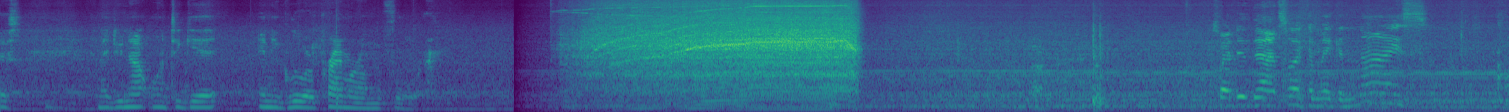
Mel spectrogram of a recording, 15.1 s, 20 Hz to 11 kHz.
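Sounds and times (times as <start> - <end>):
steady hum: 0.0 - 15.0
power saw cutting plastic pipe: 5.5 - 8.7.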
